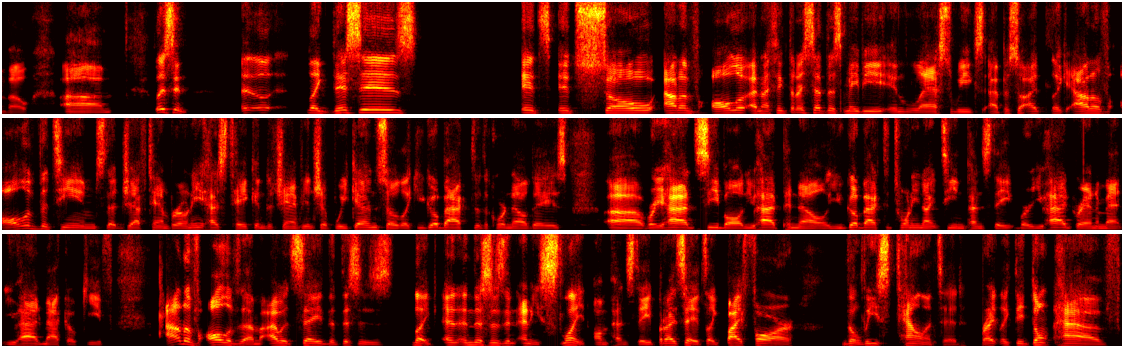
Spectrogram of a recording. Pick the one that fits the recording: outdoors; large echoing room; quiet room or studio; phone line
quiet room or studio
